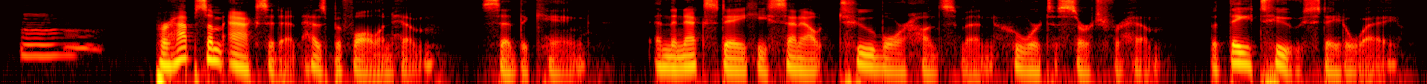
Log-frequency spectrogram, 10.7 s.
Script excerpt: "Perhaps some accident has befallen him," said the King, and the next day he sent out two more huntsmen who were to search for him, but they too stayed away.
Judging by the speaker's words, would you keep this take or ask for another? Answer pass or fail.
pass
